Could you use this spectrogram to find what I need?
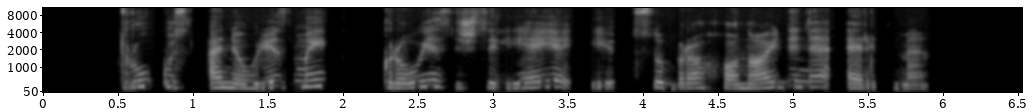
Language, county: Lithuanian, Panevėžys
